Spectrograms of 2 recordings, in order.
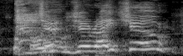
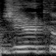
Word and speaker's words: Jericho: said your name was gicho oh Jericho sticks I'll I'll like pull up the I'll do a little bit of a twirl with the pencil Jericho oh the H is silent I see that's just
